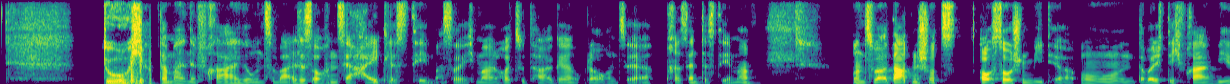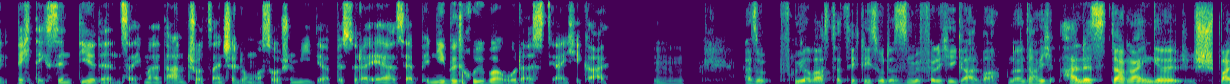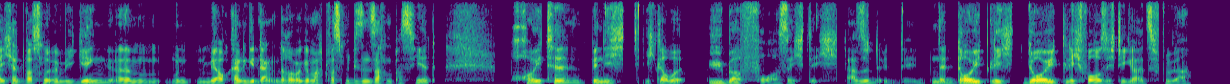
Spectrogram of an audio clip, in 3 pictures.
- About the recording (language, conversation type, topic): German, podcast, Wie wichtig sind dir Datenschutz-Einstellungen in sozialen Netzwerken?
- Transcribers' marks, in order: none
